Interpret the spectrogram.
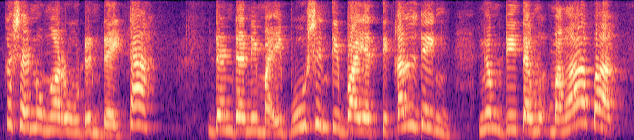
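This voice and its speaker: High-voiced nagging older wife played by a woman. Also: lively intonation, a little slow, a bit bright. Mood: worried. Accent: northern Philippine. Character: older nagging wife, hopeful fellow gambler. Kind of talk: audio drama dialogue.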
